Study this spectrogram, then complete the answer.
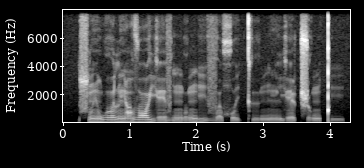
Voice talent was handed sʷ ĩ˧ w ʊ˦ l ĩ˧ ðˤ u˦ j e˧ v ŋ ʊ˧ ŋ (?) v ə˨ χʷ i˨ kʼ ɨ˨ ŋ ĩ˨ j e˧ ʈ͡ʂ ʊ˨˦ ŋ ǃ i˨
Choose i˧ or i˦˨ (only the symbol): i˦˨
